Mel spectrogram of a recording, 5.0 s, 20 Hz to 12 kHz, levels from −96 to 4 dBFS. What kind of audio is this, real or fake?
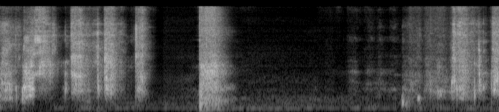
fake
